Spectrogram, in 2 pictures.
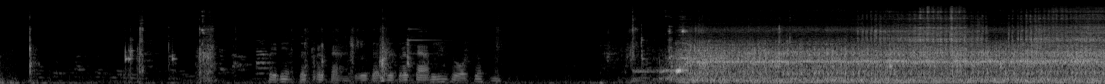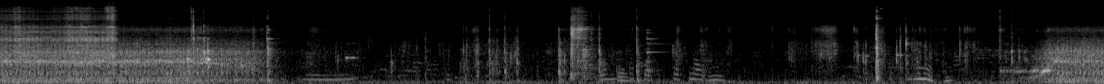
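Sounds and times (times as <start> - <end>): lathe grinding whir: 6.4 - 13.9, 21.0 - 22.0.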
